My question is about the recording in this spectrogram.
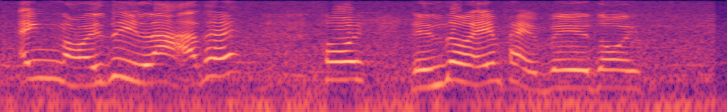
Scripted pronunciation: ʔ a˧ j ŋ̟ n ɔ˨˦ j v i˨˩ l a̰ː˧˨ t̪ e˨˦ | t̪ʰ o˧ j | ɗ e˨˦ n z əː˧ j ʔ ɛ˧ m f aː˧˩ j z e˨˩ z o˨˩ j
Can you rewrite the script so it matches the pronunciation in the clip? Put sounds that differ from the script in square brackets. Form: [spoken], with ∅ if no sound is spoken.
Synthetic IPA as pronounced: ʔ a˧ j ŋ̟ n ɔ˨˦ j [z] i˨˩ l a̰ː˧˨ [t̪ʰ] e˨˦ | t̪ʰ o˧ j | ɗ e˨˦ n z [əː˨˩] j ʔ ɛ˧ m f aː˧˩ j [v] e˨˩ z o˨˩ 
